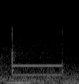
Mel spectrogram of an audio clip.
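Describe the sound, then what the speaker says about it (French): A busy line heard on a telephone in an anime gives a short burst of two-tone beeps. Two brief tone pulses sound about half a second apart over a continuous steady tone, moderately quiet. "Sa ligne est occupée."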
